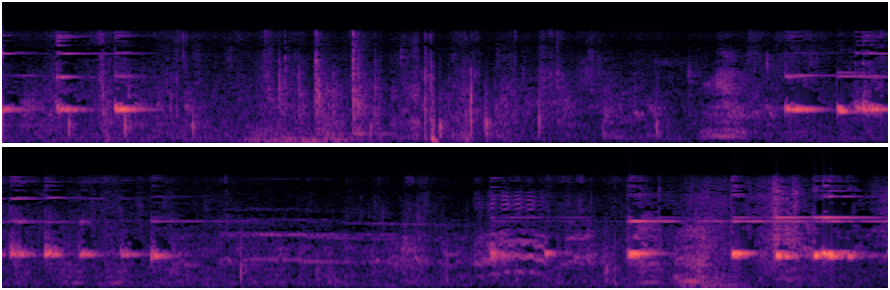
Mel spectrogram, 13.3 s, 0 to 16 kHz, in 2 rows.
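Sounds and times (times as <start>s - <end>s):
bell clanking: 0.0s - 1.3s, 5.9s - 8.4s, 11.3s - 13.2s
goats shuffling: 0.0s - 13.2s
goats bleating in a pen: 10.2s - 12.0s.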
